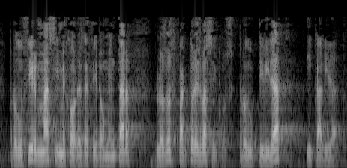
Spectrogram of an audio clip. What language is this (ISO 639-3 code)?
spa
